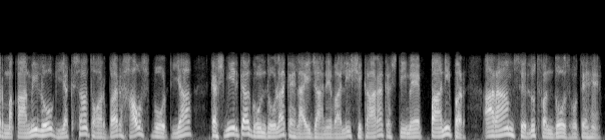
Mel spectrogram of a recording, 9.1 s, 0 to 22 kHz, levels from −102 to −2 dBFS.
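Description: Throughout the clip the speech is muffled and hoarse, confined to a narrow telephone-like band with the upper frequencies missing. This heavy damage points to Opus compression at a very low bitrate, around 12 kbps, likely with the encoder in its narrowband SILK speech mode.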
